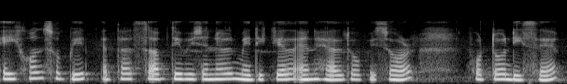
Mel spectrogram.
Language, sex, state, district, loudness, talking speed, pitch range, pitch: Assamese, female, Assam, Kamrup Metropolitan, -14 LUFS, 125 wpm, 225-250 Hz, 235 Hz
